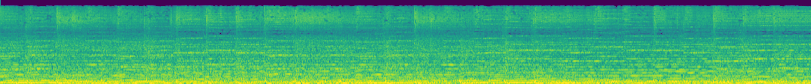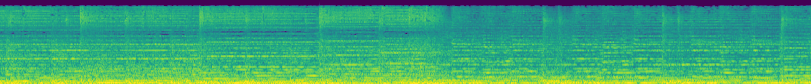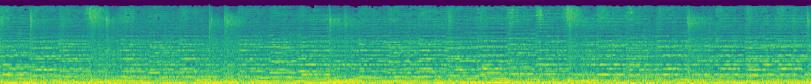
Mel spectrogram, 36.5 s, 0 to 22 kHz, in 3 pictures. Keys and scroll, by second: 29.9-30.7 typing.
